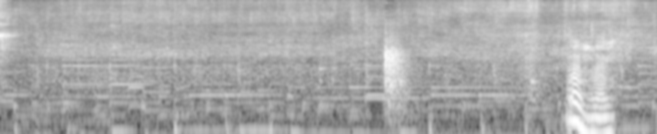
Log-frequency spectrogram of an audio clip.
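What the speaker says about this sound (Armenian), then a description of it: "Կրծքամիսը թող տապակվի" Steady sizzling of meat frying in a pan, with brief louder bursts of crackle and stirring near the end.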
